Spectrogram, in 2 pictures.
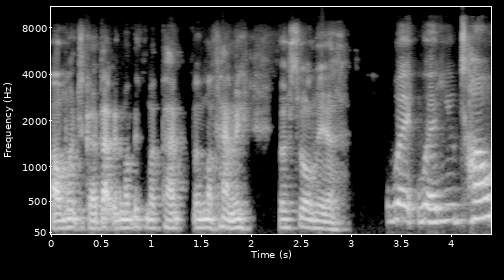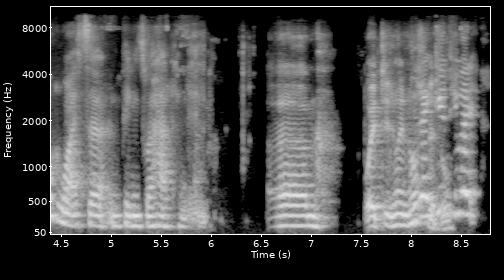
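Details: Adult man of about 51–52 with cerebral palsy, also living with HIV, speaking about his own long-standing speech impediment: dysarthria due to cerebral palsy.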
